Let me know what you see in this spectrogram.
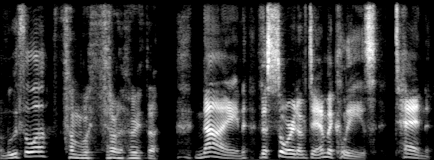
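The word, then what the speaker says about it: Methuselah: mother eight i i i'm going to spell this out i don't know how to pronounce this t-m-e-t-h-u-s-e-l-a-h thimmozela's toy i think it's the muthullah the sword of damocles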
